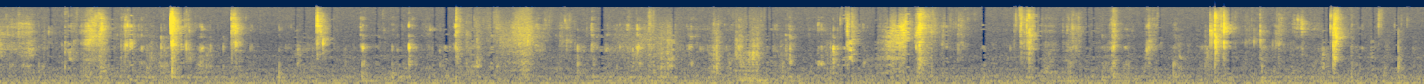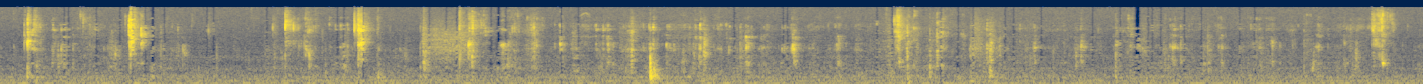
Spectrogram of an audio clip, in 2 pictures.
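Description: A person chewing smoked chicken meat eaten by hand, close to the microphone: a steady run of wet mouth smacks and short sharp clicks, a few every second.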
